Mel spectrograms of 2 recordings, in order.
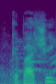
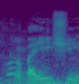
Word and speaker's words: Kobayashi: Kobashi? Kobashi, yeah, I was just trying to pronunciation. Kobayashi. Kobayashi, that's right, Kobayashi.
